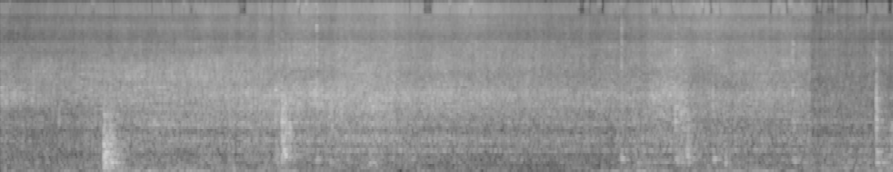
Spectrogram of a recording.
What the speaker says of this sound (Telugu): కొంచెం లైట్గా ఫ్రై చేశాక ఇప్పుడు మష్రూమ్స్ కూడా వేస్తున్నానండి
